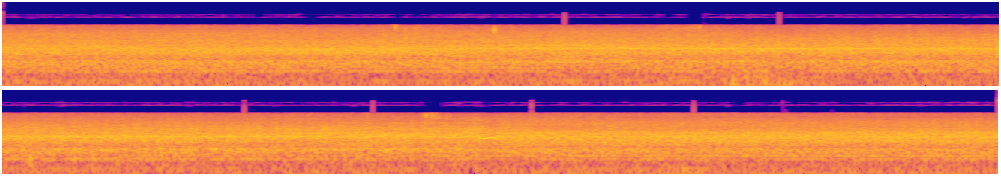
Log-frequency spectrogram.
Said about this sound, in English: As you can probably hear right now, I was on the plane at the time of this recording. I was flying over the Atlantic.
